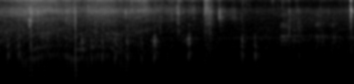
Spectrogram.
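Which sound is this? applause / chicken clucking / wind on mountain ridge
chicken clucking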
